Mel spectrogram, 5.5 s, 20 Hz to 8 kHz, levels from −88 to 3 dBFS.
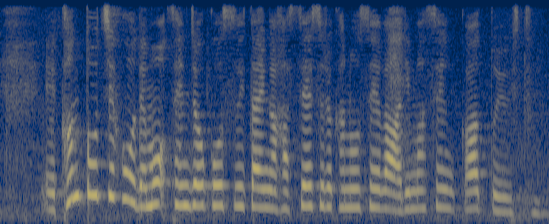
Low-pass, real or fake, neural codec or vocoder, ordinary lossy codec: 7.2 kHz; real; none; Opus, 64 kbps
